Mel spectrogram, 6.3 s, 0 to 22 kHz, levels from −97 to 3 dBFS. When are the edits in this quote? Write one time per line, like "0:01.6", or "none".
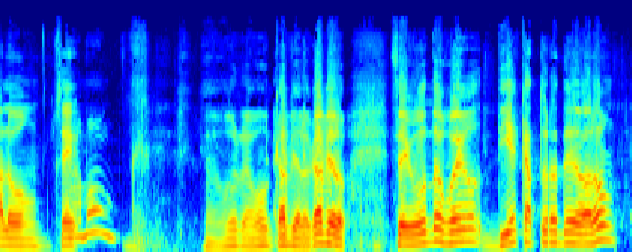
none

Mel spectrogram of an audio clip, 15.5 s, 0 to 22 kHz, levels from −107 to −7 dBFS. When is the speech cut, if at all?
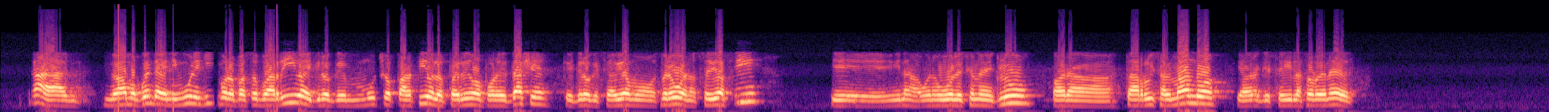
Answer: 0:06.6

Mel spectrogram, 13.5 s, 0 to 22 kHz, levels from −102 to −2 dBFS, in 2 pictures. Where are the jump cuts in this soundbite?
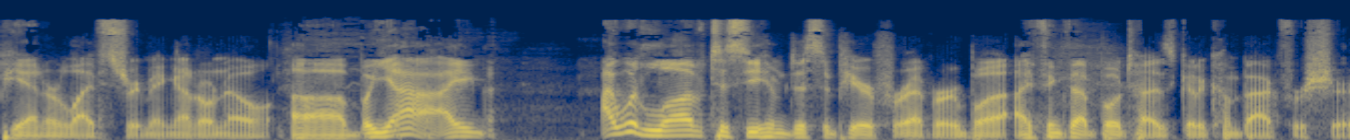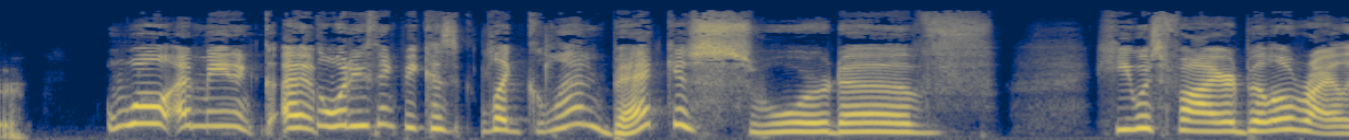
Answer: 0:08.3

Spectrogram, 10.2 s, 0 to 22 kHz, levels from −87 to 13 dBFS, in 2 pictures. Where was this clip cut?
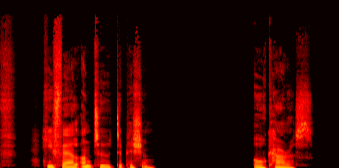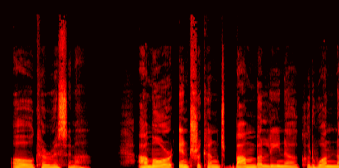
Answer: none

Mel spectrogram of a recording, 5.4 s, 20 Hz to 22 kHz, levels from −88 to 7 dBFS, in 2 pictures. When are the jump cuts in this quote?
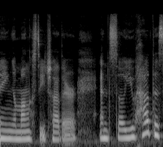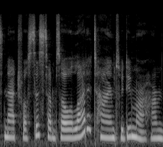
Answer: none

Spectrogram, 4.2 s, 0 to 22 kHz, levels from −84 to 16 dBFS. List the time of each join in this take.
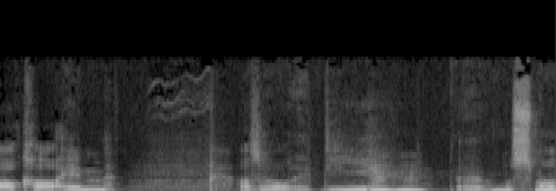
none

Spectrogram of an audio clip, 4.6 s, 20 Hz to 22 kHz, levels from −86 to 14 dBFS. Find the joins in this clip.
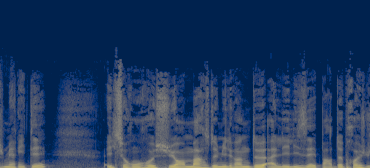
none

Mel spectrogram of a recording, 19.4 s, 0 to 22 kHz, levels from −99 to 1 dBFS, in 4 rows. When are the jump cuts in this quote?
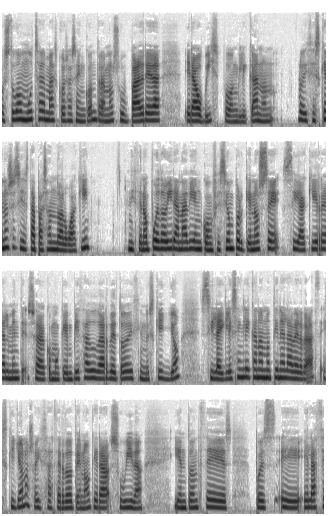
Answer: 0:04.5

